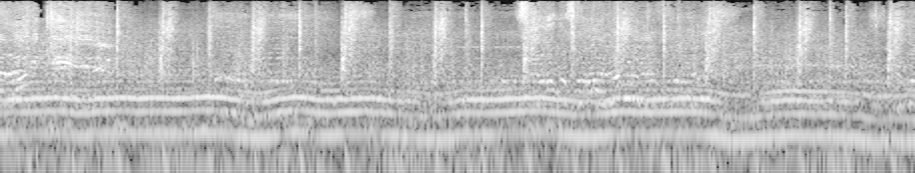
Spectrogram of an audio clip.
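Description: Sport motorcycle engine held high in the revs, its pitch dipping slightly and recovering every couple of seconds, while the rear tyre squeals as the bike is drifted in circles on asphalt.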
